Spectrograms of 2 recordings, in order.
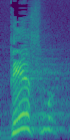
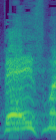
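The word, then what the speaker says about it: بسم: लिखा तो जाता है खोलिए कुरान बेइम कहां है बिस्म है अगर इम होता तो बे अलिफ सीन मीम होता मगर इसमें बेइ स्म नहीं है बिस्म हैला बिस्मिल्लाह में अजीजो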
